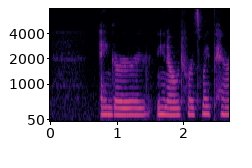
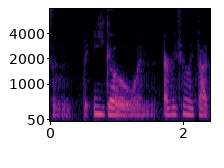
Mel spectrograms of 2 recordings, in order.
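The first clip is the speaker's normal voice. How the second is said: normal talking voice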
